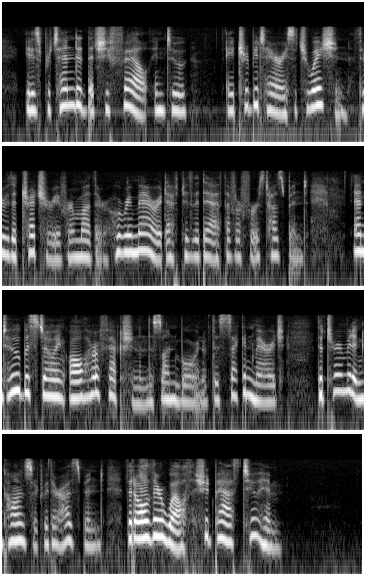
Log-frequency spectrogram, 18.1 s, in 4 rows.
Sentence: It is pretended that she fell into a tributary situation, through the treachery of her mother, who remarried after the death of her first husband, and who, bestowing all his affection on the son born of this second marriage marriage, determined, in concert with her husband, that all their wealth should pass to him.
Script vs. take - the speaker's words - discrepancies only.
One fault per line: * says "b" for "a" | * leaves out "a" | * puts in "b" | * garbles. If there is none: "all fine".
* says "her" for "his"
* leaves out "marriage"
